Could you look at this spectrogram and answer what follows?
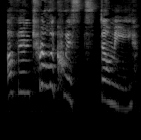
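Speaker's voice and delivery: put-on high, loud, excited girl's voice. A narrator's reading. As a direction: show off a thrilling find. Gleeful girl shows off her find.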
